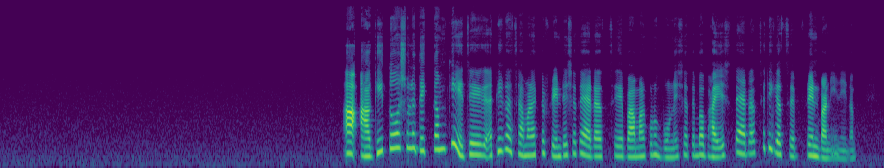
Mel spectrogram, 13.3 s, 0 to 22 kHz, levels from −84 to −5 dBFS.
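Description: From 6.81 s, channel delay (comb filtering): a roughly four-sample lag leaves a fixed, non-sweeping notch near 7 kHz, giving the speech a hollow, phasey sound, unlike flanging.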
